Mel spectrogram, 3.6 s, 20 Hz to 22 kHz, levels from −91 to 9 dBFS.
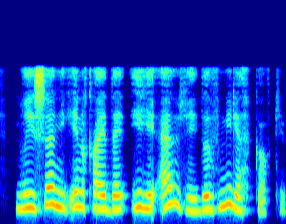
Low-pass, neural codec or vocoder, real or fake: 7.2 kHz; codec, 16 kHz, 0.5 kbps, FunCodec, trained on LibriTTS, 25 frames a second; fake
